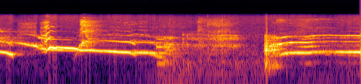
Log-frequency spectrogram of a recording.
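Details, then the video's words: Several pet dogs howling after two sisters get them started; long tonal howls sliding down in pitch, overlapping voices, a short ragged pause near the middle, then a steady howl swelling upward again. "Dogs Howling"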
